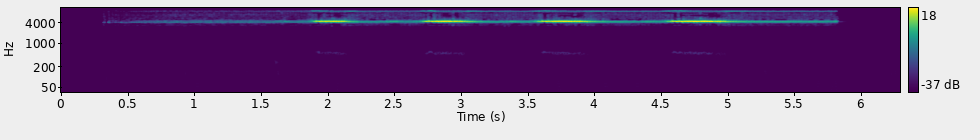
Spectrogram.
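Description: A bell cricket sings a clear, high ringing trill that swells in bright pulses about every second.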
